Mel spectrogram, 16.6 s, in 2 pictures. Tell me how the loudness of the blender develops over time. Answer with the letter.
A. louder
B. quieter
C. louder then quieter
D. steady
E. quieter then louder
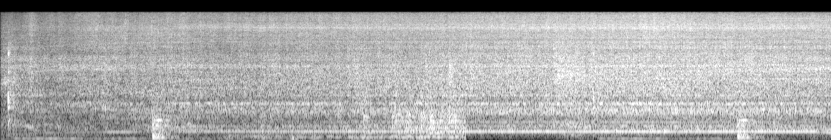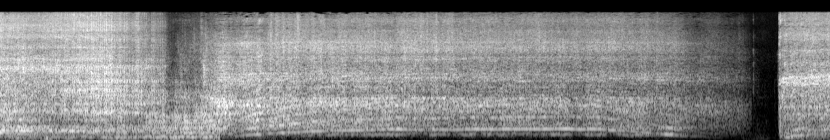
C.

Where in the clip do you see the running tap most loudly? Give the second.
4 s.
